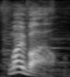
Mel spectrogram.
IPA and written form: məʊbaɪl (mobile)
